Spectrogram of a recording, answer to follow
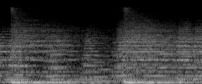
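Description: Brass band playing a slow processional march, sustained chords over low bass notes, with two loud accented beats about a second apart.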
